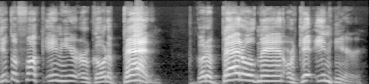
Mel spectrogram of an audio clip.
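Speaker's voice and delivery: shouting. Speaker yells at someone still awake on Discord to join or sleep: yelling. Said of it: "I just shouted him out".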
